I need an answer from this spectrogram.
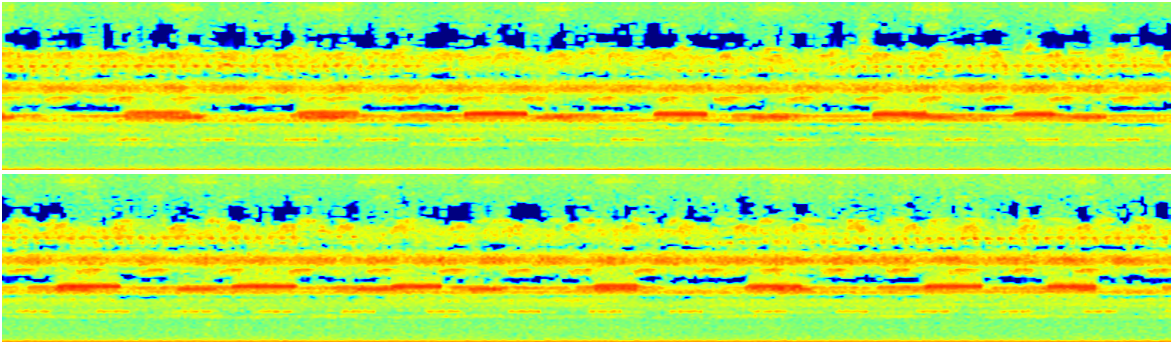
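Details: Evening park crickets form a continuous shimmering high-pitched chorus, several overlapping trilling voices with short bursts swelling roughly once a second, over a soft low hum of distant background noise.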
